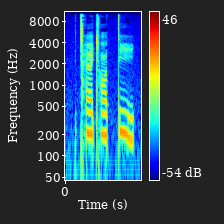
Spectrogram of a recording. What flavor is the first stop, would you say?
click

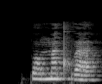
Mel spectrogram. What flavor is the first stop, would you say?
plain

